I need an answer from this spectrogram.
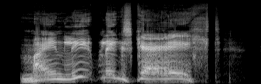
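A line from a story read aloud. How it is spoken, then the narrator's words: Crazy old man shouting. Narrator (German): schrie der verrückte alte Akonide, den alle Jitak nannten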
